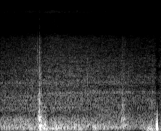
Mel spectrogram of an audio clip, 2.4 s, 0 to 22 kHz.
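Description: The rear door of a Toyota 4Runner being shut, a single solid thump about half a second in, over steady low outdoor background noise.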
